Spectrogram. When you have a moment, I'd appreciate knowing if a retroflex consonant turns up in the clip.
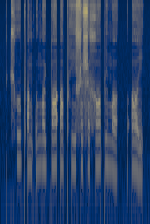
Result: yes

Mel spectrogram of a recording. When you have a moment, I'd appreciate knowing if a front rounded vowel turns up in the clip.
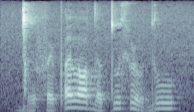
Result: yes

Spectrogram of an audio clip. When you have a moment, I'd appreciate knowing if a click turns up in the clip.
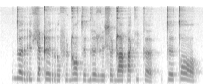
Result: no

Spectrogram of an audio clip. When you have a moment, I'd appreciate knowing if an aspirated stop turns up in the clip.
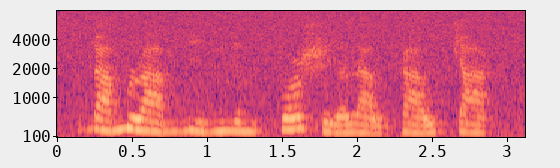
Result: no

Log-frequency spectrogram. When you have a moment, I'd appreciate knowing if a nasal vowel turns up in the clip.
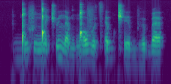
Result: no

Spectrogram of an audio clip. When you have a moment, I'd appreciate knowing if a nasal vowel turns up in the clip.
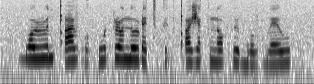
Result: no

